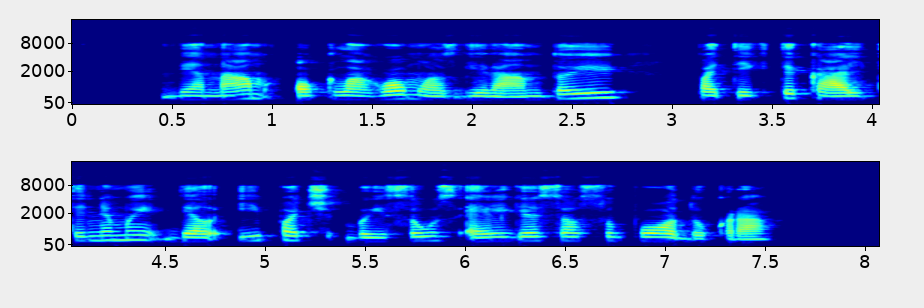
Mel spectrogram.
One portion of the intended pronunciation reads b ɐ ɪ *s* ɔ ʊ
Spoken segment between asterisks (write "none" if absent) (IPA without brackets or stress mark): s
